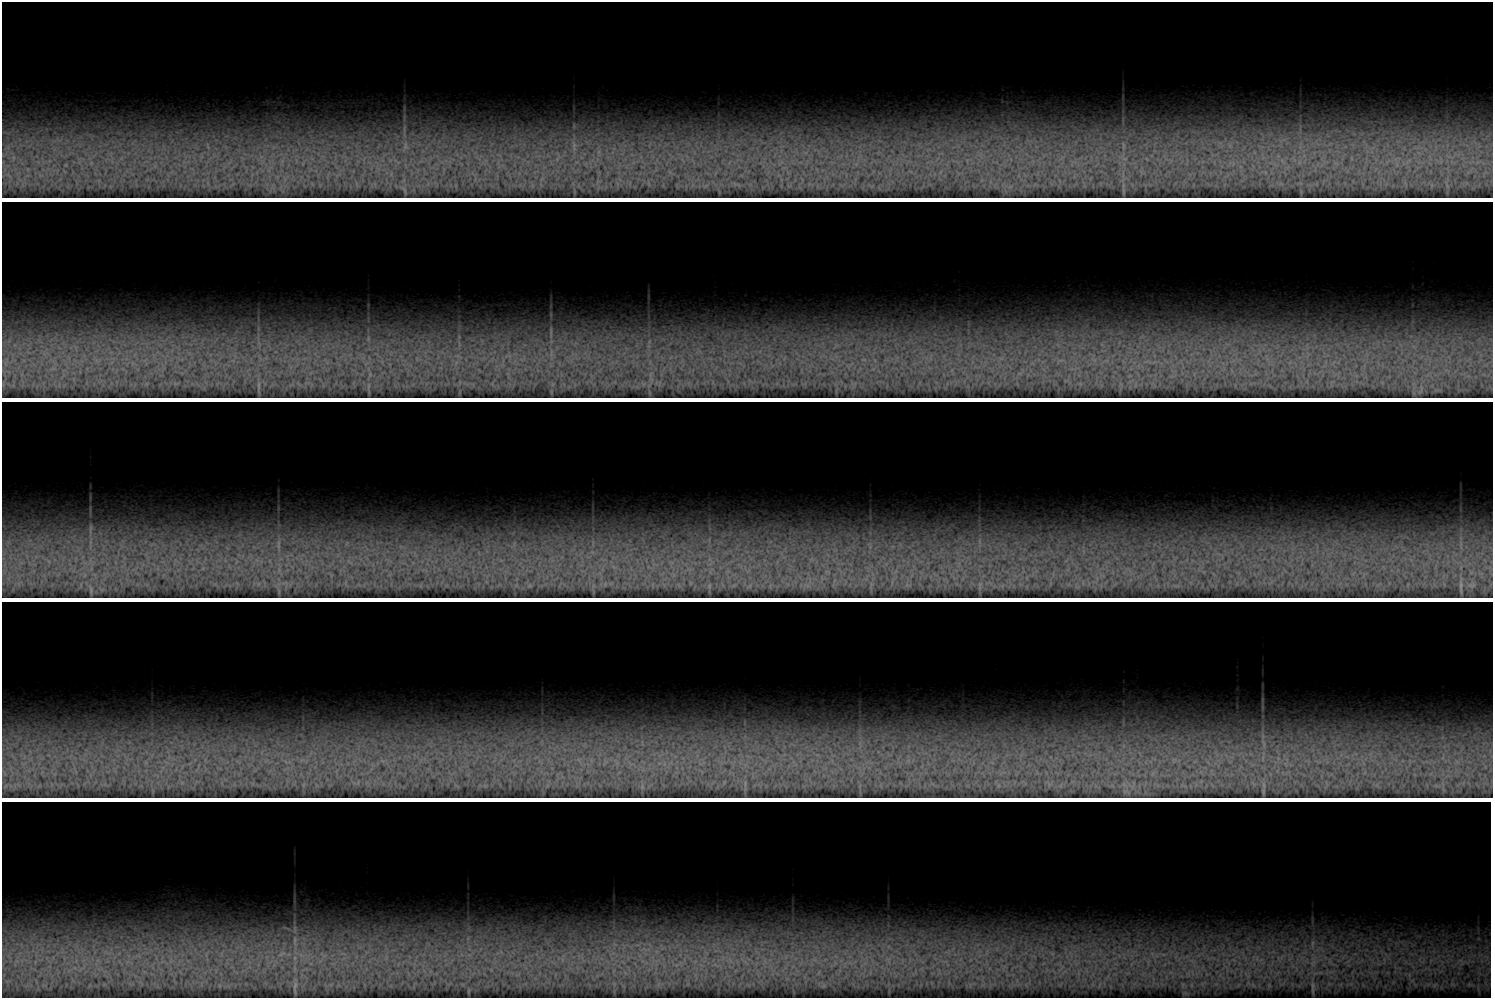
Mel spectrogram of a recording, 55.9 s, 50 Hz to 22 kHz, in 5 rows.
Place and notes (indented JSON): {
  "title": "대한민국 서울특별시 서초구 우면동 - Yangjaecheon Basketball Court",
  "date": "2019-10-04 20:02:00",
  "description": "A person practising basketball alone at the Basketball court, nearby Yangjaechon.\nStream flowing, basketball bouncing, nice reflection.\n양재천 주변 농구장에서 농구공을 연습하는 사람의 소리.",
  "latitude": "37.46",
  "longitude": "127.03",
  "altitude": "25",
  "timezone": "Asia/Seoul"
}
